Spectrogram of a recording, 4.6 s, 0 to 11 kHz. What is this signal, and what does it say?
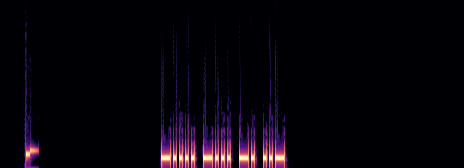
Morse code, heard as a keyed tone, about 40 wpm, 700 Hz. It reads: 6BNU
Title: All Cut Numbers - 4-Digit 40wpm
